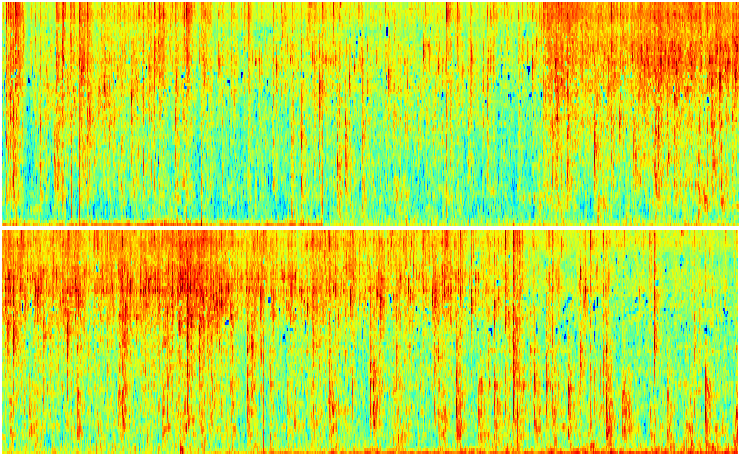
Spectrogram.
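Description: Garlic cloves and whole seeds frying in hot oil in a wok, a steady crackling sizzle with many small pops that grows louder about eleven seconds in. A wooden spatula stirs through the pan.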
